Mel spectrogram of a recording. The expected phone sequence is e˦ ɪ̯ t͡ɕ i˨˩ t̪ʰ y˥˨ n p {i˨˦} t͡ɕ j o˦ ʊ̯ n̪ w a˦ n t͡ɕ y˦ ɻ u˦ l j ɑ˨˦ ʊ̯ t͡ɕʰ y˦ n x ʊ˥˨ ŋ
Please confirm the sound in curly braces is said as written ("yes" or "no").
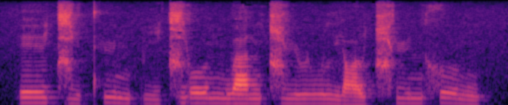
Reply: yes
